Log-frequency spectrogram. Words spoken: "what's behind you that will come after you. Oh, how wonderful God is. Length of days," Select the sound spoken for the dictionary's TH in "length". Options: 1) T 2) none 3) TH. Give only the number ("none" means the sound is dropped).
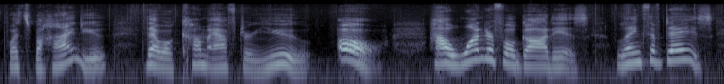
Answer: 3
